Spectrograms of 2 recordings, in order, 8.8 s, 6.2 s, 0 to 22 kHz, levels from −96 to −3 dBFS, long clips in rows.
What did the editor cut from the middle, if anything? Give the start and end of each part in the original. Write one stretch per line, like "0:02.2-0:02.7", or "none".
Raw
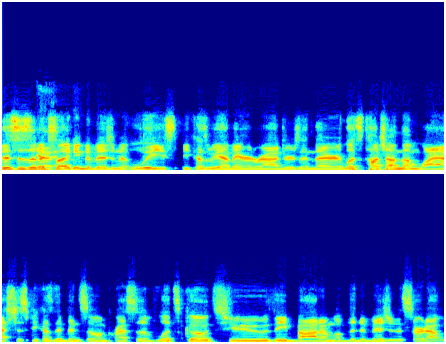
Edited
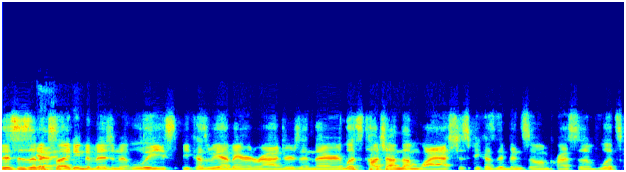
none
